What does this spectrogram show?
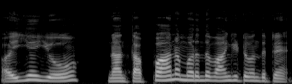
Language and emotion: Tamil, sad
